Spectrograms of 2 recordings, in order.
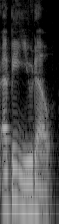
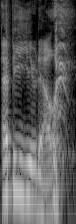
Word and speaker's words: Ekpe Udoh: How about a basketball player, Epi Udo? EKPE UDOH. Whoa. He doesn't. No way. That's. You're saying the K is silent? Yes. I was not aware of that. It's Epi Udo.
